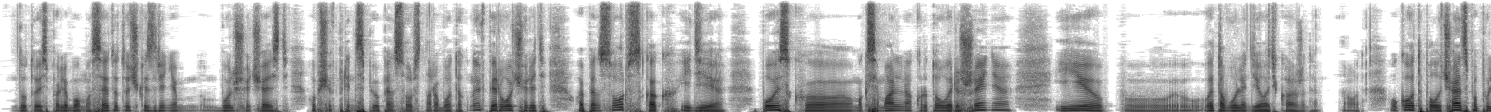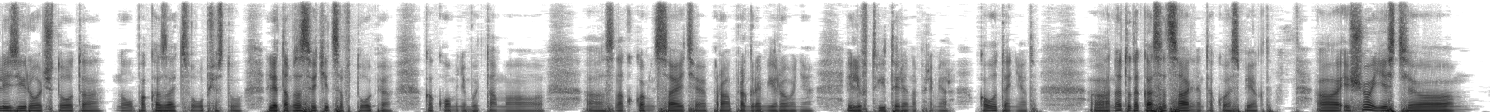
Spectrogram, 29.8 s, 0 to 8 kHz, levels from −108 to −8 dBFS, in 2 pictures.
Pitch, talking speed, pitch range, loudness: 110 Hz, 145 wpm, 105-120 Hz, -27 LUFS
